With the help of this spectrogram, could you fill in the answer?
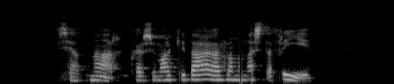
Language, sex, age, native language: Icelandic, female, 30-39, Icelandic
